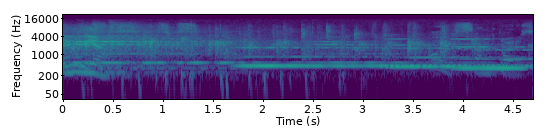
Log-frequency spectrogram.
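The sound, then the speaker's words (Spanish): A crowd claps along in quick, uneven bursts, applauding the King during Spanish-language worship singing, beneath sustained keyboard chords and a singing or speaking voice, the claps steady throughout the passage. “Dale fuerte el aplauso al Rey, que se escuche.”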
